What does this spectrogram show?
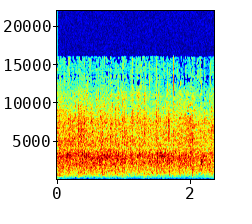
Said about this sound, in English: Come on, one more time, church. It's a great place to clap and say amen.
